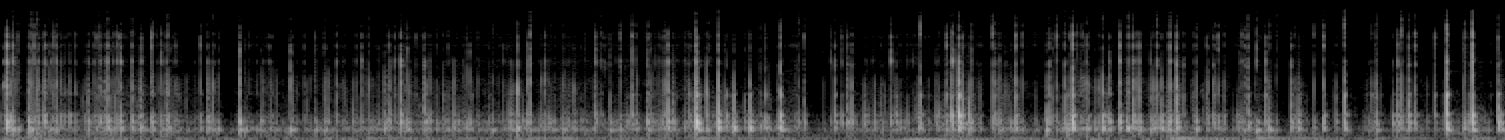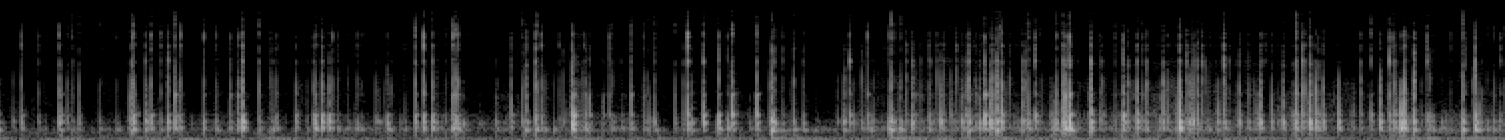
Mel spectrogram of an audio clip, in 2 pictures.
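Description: Long nails and fingertips scratch and tap a hollow, clear, bumpy textured plastic cup placed over a microphone. The result is a dense, continuous patter of quick, soft clicks and scratches with a hollow, mid-pitched resonance. It runs steadily throughout at a fairly low level.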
